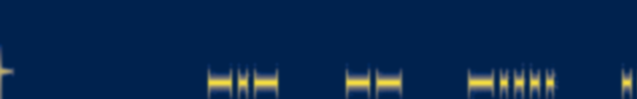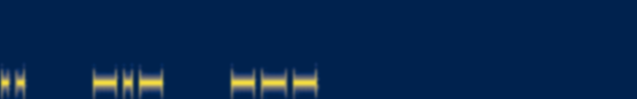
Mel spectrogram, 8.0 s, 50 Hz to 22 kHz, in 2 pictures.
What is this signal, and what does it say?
Morse code, heard as a keyed tone, about 25 wpm, spaced as for 14 wpm, 700 Hz. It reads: KM6SKO
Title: USA Call Signs - 6 Characters - 3x Character Spacing - 25wpm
